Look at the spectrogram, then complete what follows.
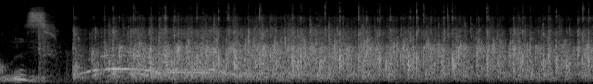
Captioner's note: cheers and applause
